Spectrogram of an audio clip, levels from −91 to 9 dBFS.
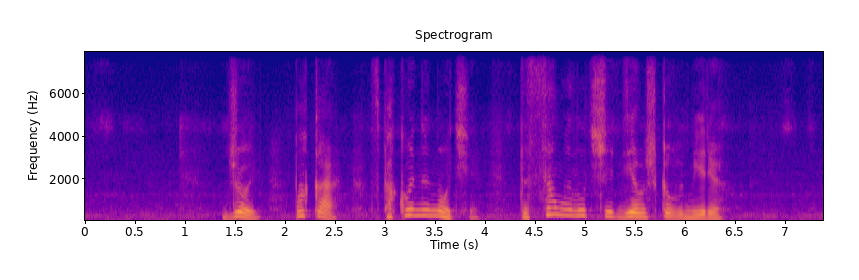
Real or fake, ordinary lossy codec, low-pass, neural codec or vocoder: fake; none; none; codec, 16 kHz, 6 kbps, DAC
